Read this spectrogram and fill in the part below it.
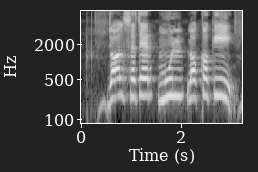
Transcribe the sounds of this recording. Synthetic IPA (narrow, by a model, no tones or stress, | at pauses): d͡ʑɔlset͡ɕeɾmulːokʰːoki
